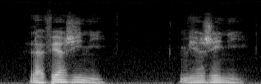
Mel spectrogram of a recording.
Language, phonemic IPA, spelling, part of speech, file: French, /viʁ.ʒi.ni/, Virginie, proper noun, Fr-Virginie.oga
- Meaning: 1. Virginia (a state of the United States) 2. a female given name, equivalent to English Virginia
